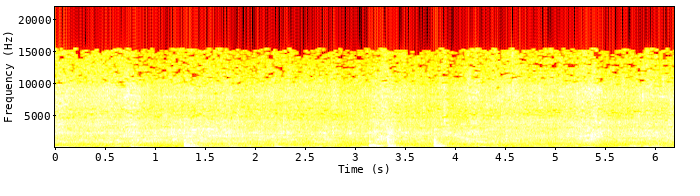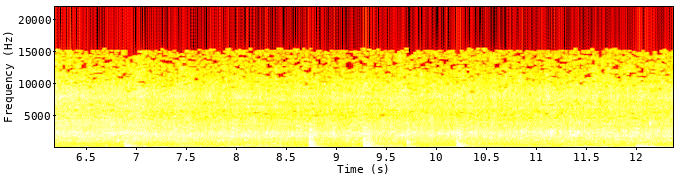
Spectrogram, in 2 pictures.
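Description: Chicken and potato pieces in a thick masala sizzling in a nonstick wok while a spatula stirs through them, with scattered clicks and scrapes of the spatula against the pan. A steady low hum runs underneath.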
